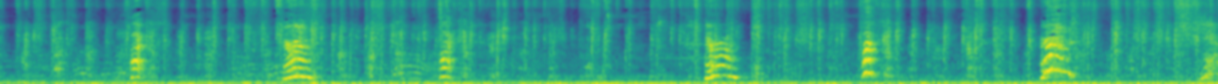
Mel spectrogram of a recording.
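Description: A Shar-Pei giving short whining yips, six in all, about one every two seconds, over a steady low hum.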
